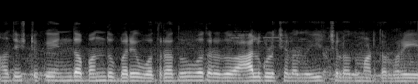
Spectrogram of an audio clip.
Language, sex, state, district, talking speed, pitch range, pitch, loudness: Kannada, male, Karnataka, Raichur, 170 wpm, 160-175 Hz, 170 Hz, -17 LUFS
